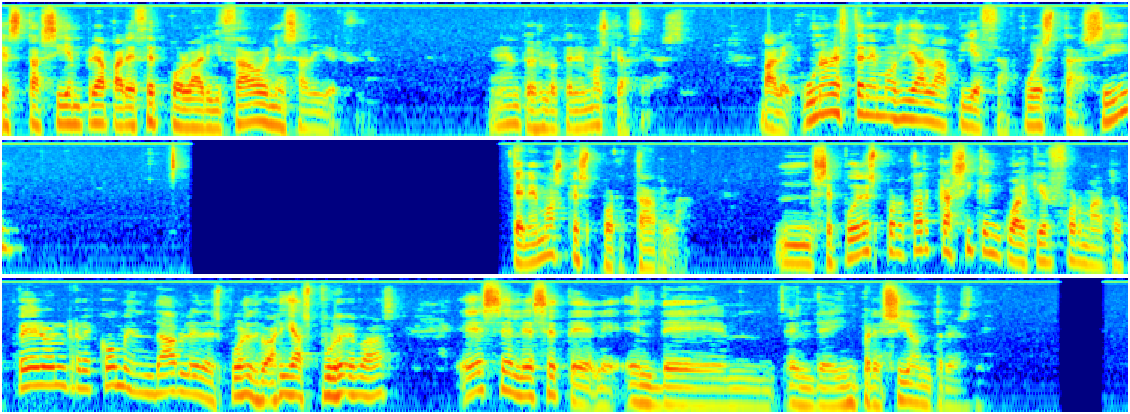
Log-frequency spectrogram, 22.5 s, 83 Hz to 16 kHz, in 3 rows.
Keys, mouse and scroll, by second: 1.0-3.5 middle drag, 4.4-7.9 middle drag, 5.9-6.3 scroll up 1, 8.2 middle click, 8.3-9.3 scroll down 1, 9.3-10.9 middle drag, 10.9-12.6 scroll up 1, 12.6-13.0 scroll up 1, 13.2-15.0 middle drag, 16.9-18.8 middle drag, 20.5-22.3 middle drag.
